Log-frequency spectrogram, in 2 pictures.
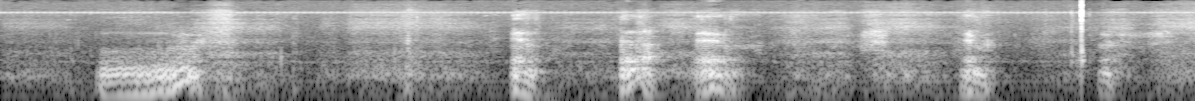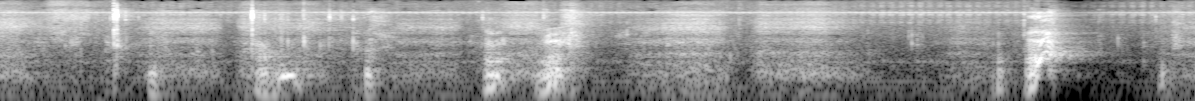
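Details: Cairn Terrier cautiously attacking a callous remover that is not running; a harmonic growling burst near the start, then scattered short barks and huffs, with sniffing and handling noises between them.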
